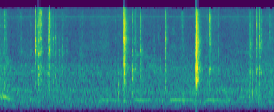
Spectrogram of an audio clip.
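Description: Scattered light clicks and taps as fingers work a paper clip against an aluminium soda can, the sharpest about four seconds in.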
